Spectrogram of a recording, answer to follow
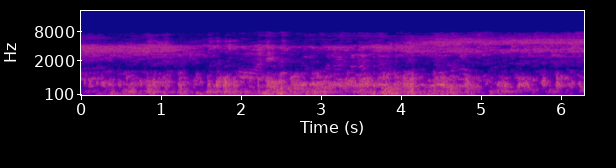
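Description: A train running, heard from inside a passenger carriage: a steady heavy noise with a fast irregular rattle.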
